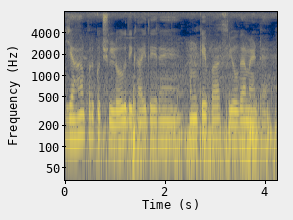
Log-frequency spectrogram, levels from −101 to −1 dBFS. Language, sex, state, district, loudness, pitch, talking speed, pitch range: Hindi, male, Uttar Pradesh, Lucknow, -19 LUFS, 115 Hz, 185 wpm, 110-125 Hz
